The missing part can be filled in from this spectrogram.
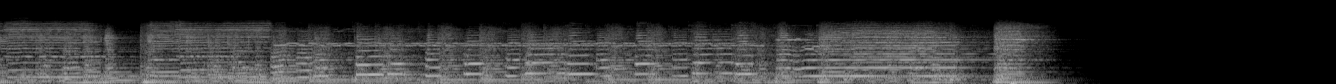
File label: Radio Spot: R And R In Hawaii Ad Spot With Bumper Music; Mono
